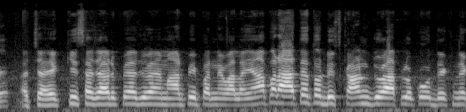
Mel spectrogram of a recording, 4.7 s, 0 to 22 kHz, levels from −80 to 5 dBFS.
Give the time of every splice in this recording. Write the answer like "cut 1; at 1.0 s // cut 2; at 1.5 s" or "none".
none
